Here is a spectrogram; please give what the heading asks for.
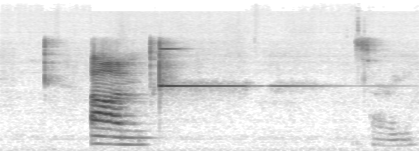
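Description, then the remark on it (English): A phone notification chime: a bright, high single-pitched ding that rings out and slowly fades over about two seconds, with someone speaking briefly just before it and again after. “I'm so sorry, that's my notification.”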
